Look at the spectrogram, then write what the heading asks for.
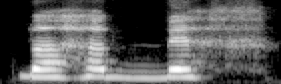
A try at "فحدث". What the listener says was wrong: This is a fa, okay? Even a ba has got one dot, but the fa, the appearance of it is a bit different. فحدث.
